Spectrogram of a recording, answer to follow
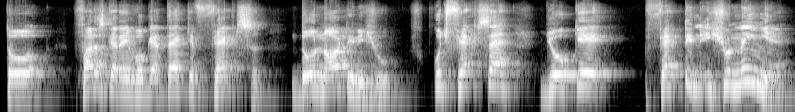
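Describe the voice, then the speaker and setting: A law lecturer, a man with a high-pitched voice, speaks slowly in an explanatory lecture that mixes in English legal terms. His manner is didactic, repeating phrases and asking rhetorical check questions, and the recording sounds echoey and roomy.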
